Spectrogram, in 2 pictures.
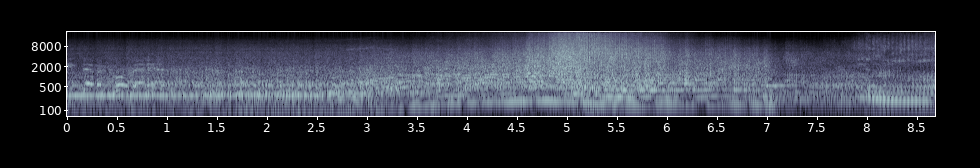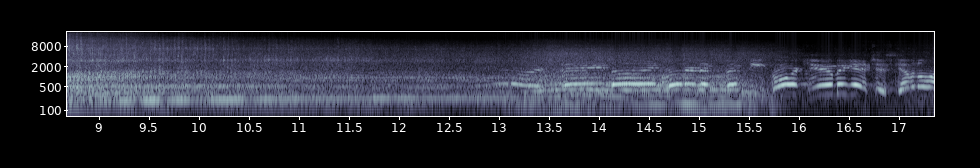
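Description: A C7 Corvette radial drag race car with Mickey Thompson tires and twin 88 turbos revs loudly and continuously at the track, its engine pitch sweeping up and down, with an announcer talking over it and a sharp burst of revving near the end.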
